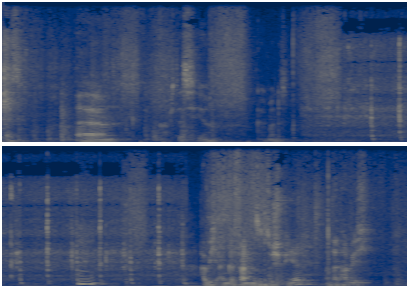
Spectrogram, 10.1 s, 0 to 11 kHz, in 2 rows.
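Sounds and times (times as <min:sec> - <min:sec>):
speech: 0:00.9 - 0:01.6, 0:02.2 - 0:03.9, 0:06.0 - 0:06.4, 0:07.6 - 0:09.8
clock ticking: 0:04.2 - 0:08.2.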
